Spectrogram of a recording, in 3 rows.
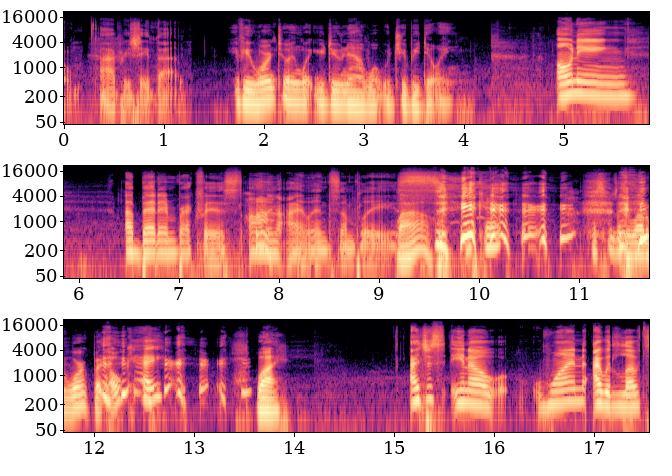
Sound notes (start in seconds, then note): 9.2 laughing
